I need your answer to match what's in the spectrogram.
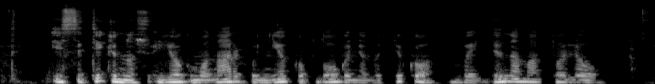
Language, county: Lithuanian, Šiauliai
